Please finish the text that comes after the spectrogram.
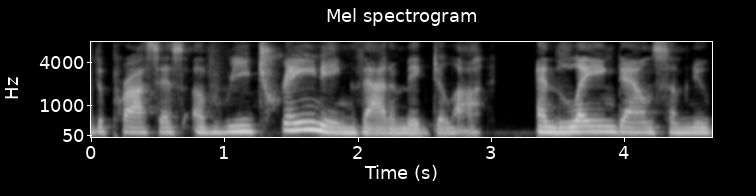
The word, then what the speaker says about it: amygdala: There was one little girl who called it her Amy G. Dalla, because that's the way it looks like when it's spelled.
